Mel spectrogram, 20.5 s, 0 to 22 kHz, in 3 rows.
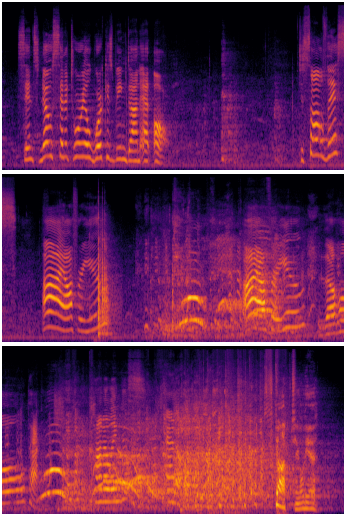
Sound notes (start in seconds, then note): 9.5 soft laughter and whooping; 14.0 laughter and whooping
